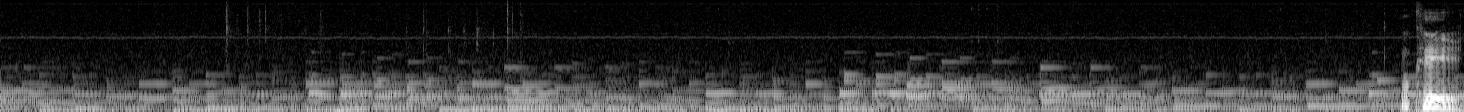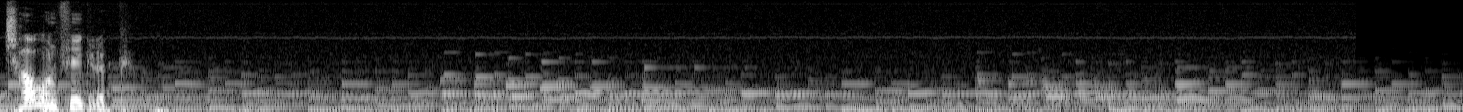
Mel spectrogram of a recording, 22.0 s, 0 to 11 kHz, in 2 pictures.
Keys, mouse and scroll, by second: 0.5-3.3 typing, 4.9 click, 6.7 click, 9.5 click.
